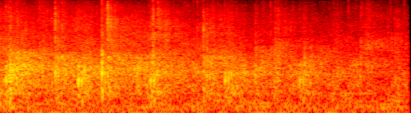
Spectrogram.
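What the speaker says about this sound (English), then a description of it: "We would like all of you to applause and have like give a good cheers to all the society members" Conference audience applauding society members, a moderate, steady patter of many hands clapping at a polite distance, fading slightly toward the end.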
